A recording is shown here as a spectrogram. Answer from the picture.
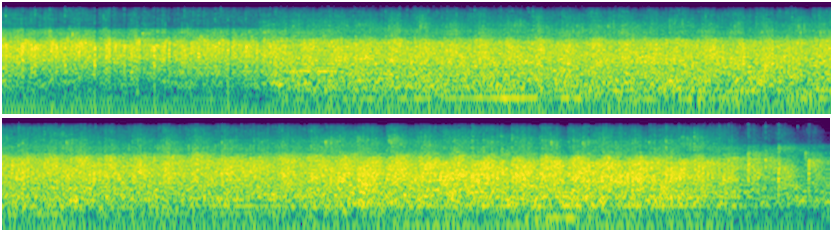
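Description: Audience applauding steadily after an orchestral piece, the clapping dying down at the very end.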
